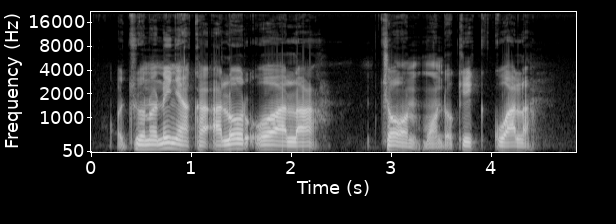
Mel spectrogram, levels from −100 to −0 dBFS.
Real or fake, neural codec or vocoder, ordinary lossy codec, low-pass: real; none; none; none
